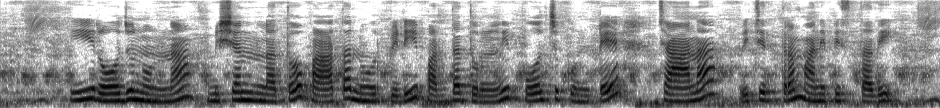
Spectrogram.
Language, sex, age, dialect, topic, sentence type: Telugu, female, 25-30, Central/Coastal, agriculture, statement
